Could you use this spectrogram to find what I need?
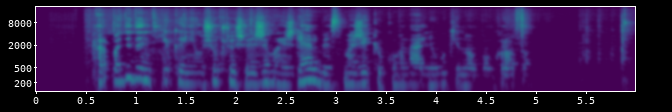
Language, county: Lithuanian, Kaunas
